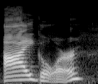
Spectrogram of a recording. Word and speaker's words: Igor: Frederick Frankenstein, into the spotlight as he inherits his family's eerie estate in Transylvania, alongside his peculiar sidekick, Igor, pronounced Igor.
